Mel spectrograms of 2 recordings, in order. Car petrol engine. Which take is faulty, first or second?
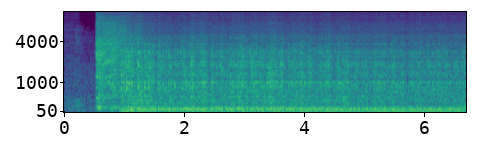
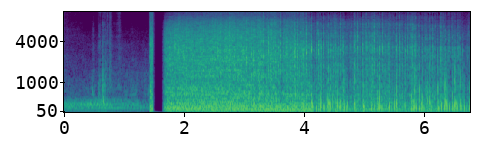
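second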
